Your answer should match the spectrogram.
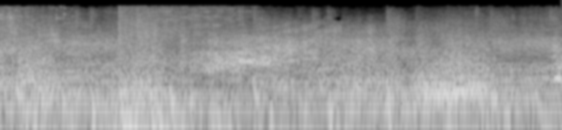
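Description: Animated action-scene soundtrack: dramatic score mixed with sound effects of speeding battle vehicles and a few sharp impacts.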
